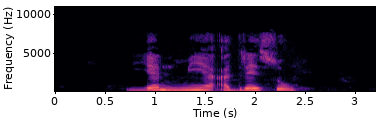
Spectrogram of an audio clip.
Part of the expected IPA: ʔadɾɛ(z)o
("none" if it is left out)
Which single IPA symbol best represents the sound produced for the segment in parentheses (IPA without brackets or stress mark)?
s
